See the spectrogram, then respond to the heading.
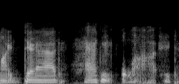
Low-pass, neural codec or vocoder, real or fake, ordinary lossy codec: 7.2 kHz; vocoder, 44.1 kHz, 128 mel bands, Pupu-Vocoder; fake; Opus, 16 kbps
